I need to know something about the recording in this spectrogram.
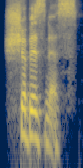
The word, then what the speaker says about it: Schabusiness: Shabusiness. It's spelled SCHABUSINESS, like it sounds.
